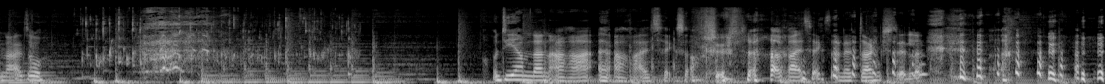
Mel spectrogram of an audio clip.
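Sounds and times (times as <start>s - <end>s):
speech: 0.0s - 1.1s, 4.9s - 11.0s
Ramazzotti liqueur glugging from a bottle into a glass: 0.8s - 3.7s
laughter: 1.4s - 2.4s, 7.1s - 11.0s.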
